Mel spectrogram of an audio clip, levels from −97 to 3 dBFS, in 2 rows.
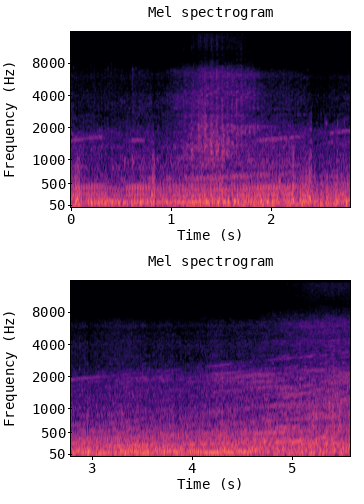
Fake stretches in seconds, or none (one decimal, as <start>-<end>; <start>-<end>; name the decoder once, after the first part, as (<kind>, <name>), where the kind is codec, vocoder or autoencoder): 0.0-4.0 (vocoder, Vocos)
